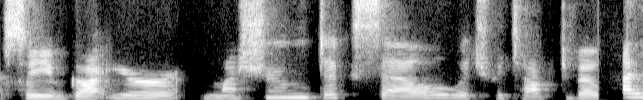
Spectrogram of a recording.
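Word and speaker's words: duxelles: So you've got your mushroom duxelle, which we talked about. I looked up the pronunciation on duxelle. Duxelle. A U in French has a very ooh. Ooh, duxelle, so not duxelle.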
